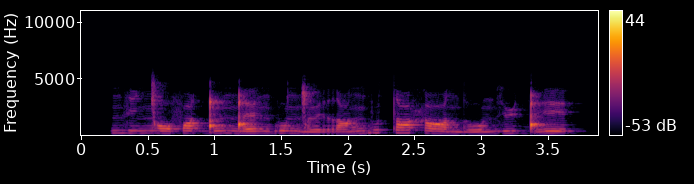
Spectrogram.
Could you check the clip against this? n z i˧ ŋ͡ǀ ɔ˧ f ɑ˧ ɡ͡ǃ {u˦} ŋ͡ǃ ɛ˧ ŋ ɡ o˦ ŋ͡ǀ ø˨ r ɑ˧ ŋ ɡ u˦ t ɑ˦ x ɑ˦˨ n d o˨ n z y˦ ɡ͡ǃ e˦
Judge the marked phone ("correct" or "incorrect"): incorrect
